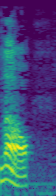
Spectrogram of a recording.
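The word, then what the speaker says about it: naw (נא): Pray here is the Hebrew word na or naw. It's pronounced naw.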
